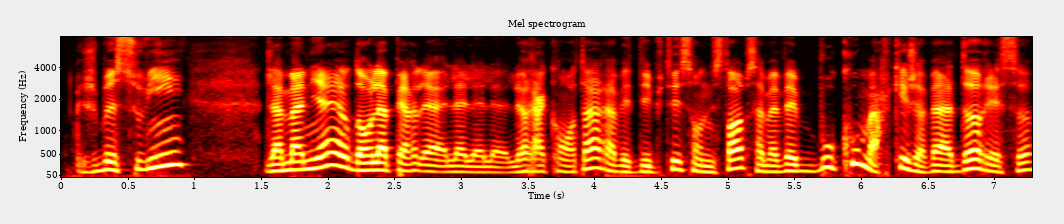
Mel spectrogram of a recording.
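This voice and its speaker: At a moderate pace with lively intonation, the voice comes through a very clean recording with a silent background and a dry, close sound without echo. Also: man. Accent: Quebec. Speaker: podcaster and horror storyteller. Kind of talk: interview conversation. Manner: hesitant, repeats words.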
